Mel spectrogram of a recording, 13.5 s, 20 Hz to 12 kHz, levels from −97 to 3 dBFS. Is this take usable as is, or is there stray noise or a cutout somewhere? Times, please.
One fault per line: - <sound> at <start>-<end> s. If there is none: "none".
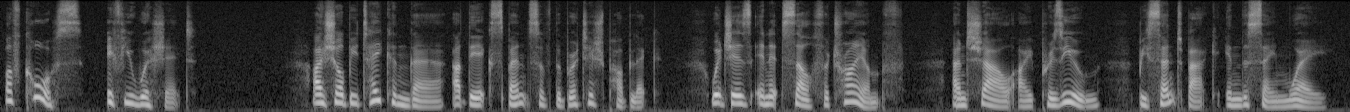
none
